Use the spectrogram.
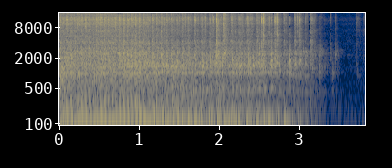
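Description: The small petrol engine of a plate compactor (wacker plate) runs loudly and close after a pull start, a steady rough chugging drone that holds for about three seconds before cutting out and fading to quiet.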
